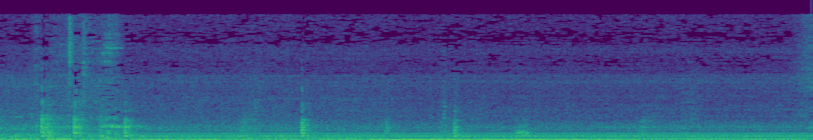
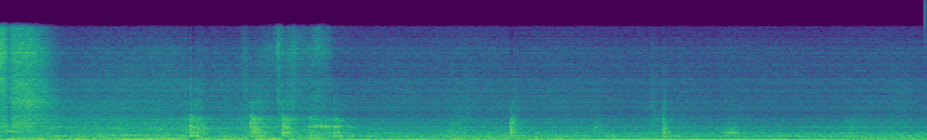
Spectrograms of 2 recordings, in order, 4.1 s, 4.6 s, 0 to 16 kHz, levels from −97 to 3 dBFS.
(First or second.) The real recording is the first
